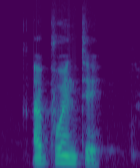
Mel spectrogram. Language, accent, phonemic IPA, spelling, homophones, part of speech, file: French, France, /a.pwɛ̃.te/, apointé, apointée / apointées / apointés, adjective, LL-Q150 (fra)-apointé.wav
- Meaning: from which a particular point has been removed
